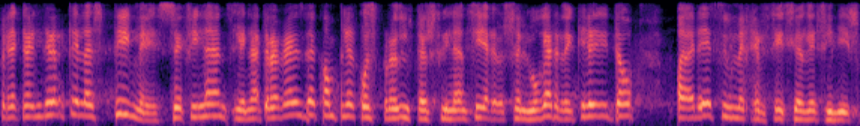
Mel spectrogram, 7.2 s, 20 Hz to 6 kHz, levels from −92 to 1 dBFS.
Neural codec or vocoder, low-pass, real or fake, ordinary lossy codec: codec, 24 kHz, 1.5 kbps, HILCodec; 5.4 kHz; fake; none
